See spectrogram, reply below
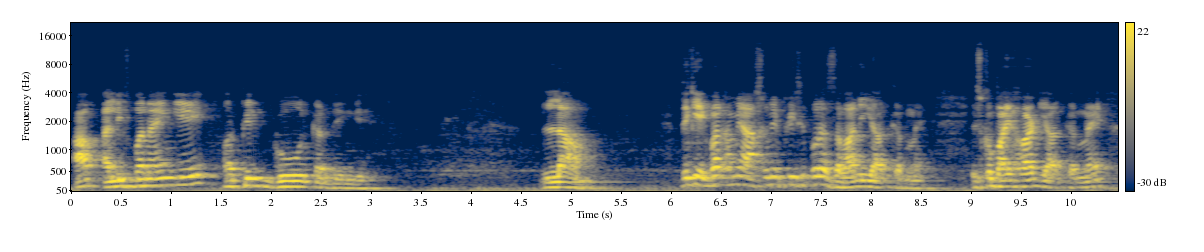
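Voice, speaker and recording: A man's voice: mid-range voice, expressive, moderate pace, recorded from a distance. A man teaching the Arabic alphabet to beginners, explaining each letter patiently and step by step, with plenty of repetition. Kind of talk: beginner alphabet lesson at a board. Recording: roomy echo, speaker away from mic.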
